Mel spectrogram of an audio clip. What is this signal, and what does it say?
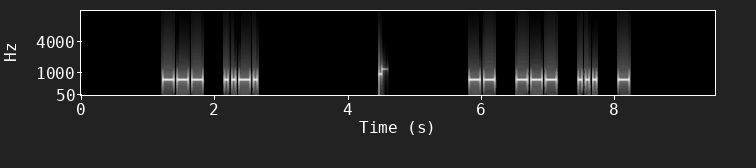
Morse code, heard as a keyed tone, about 22 wpm, spaced as for 16 wpm, 700 Hz. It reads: OF MOST
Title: 2x Character Spacing - Top 100 Words - 22wpm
